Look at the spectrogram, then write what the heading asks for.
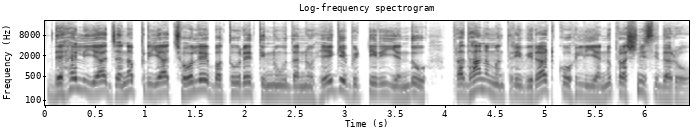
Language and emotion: Kannada, neutral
